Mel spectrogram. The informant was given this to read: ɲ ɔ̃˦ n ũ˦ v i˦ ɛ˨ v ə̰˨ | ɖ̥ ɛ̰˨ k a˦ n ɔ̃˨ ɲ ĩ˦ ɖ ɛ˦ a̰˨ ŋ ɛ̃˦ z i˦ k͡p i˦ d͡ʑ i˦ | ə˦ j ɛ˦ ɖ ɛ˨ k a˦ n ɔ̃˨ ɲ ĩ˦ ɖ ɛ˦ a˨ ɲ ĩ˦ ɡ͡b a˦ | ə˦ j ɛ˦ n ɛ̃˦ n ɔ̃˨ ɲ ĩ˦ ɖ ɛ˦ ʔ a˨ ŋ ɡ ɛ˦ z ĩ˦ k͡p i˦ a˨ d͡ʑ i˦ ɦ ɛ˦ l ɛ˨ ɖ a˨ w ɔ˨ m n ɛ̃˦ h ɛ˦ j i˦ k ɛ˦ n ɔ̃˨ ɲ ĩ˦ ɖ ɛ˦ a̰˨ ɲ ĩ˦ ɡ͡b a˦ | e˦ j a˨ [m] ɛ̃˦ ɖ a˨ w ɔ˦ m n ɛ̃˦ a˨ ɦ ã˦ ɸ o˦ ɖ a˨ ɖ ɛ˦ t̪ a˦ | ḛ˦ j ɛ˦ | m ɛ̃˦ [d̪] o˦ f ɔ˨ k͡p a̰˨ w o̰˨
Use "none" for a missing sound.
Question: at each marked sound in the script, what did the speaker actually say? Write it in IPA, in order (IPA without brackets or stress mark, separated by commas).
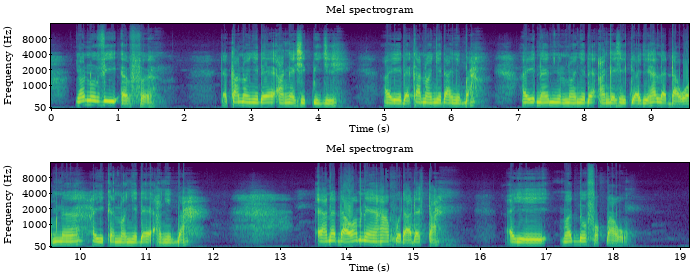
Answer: n, d̪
